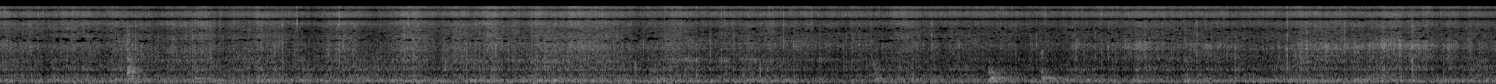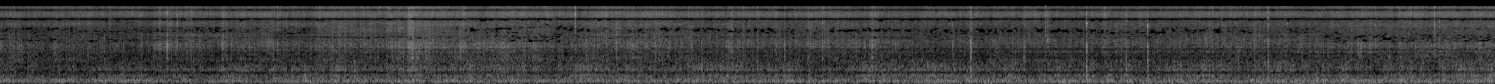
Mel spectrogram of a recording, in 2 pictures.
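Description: Baby octopus sizzling and crackling on a hot gas grill over open flare-up flames, a steady frying hiss with scattered sharp little clicks.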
